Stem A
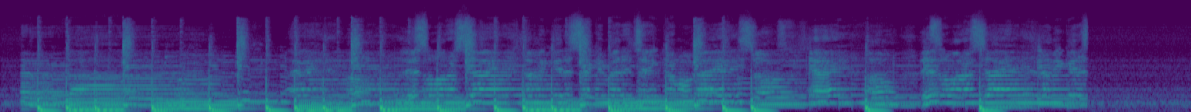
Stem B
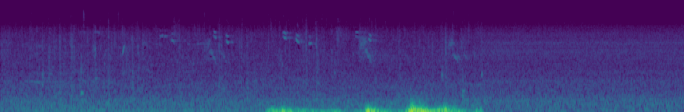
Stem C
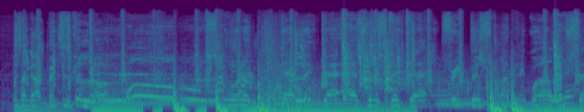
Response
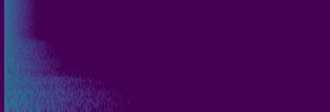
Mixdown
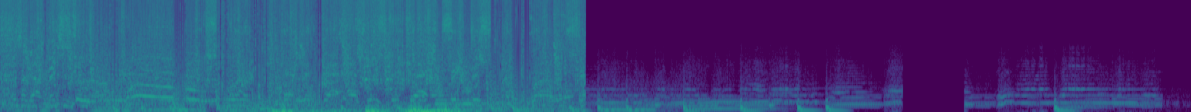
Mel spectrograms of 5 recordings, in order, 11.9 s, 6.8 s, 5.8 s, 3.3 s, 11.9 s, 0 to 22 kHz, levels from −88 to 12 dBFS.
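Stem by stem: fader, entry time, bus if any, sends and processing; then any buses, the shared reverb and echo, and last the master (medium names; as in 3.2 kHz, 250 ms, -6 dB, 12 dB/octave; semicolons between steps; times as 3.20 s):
-13.0 dB, 0.75 s, muted 9.02–9.64 s, no send, median filter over 41 samples; low-pass 5.8 kHz 24 dB/octave
-9.0 dB, 0.00 s, no send, low-pass 1 kHz 12 dB/octave; overload inside the chain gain 21 dB
0.0 dB, 0.00 s, no send, one-bit comparator; tilt EQ +2.5 dB/octave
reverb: none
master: none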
